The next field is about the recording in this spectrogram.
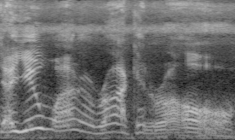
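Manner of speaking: put-on top-of-lungs yell. Retelling a woman at the mic calling out to the crowd, at the top of her lungs. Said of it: "at the top of her lungs".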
